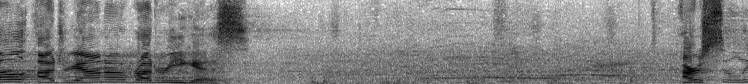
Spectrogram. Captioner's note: cheers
